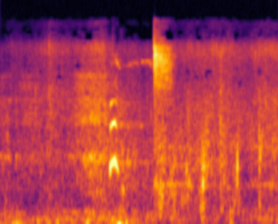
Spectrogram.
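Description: A Shar-Pei gives one short, high whine about a second in, over low water sloshing and bumping, with a sudden burst of noise just after it.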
